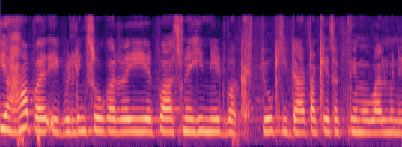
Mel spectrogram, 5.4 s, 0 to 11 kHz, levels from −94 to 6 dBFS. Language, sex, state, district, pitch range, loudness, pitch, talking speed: Hindi, male, Bihar, Sitamarhi, 250-265 Hz, -16 LUFS, 255 Hz, 235 wpm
